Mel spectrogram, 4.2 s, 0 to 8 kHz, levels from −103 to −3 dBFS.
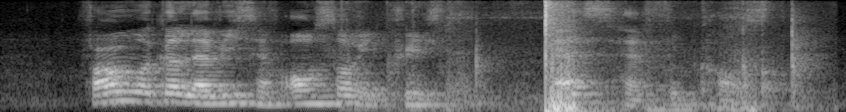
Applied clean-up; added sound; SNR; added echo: none; Fire; -1 dB; none.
